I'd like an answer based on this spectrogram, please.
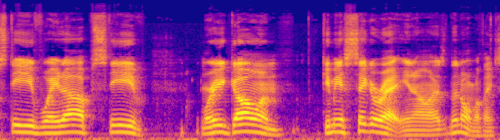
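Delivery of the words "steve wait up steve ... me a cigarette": mock drunk man yelling, higher. Retelling how a drunk man yelled to his buddy walking ahead: imitating a drunk man yelling. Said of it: "this man's yelling, you know".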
